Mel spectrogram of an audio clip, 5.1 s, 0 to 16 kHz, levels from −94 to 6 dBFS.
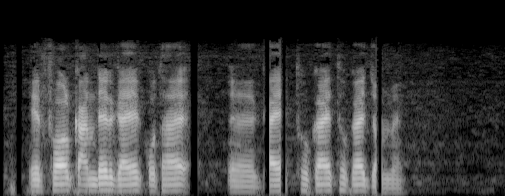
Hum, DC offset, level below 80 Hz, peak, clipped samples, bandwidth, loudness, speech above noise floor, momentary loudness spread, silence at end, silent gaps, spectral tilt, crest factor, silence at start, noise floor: none; under 0.1%; -54 dBFS; -2 dBFS; under 0.1%; 7.2 kHz; -19 LUFS; 43 dB; 12 LU; 1.05 s; 1.93-1.98 s; -6 dB/octave; 20 dB; 0.1 s; -63 dBFS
